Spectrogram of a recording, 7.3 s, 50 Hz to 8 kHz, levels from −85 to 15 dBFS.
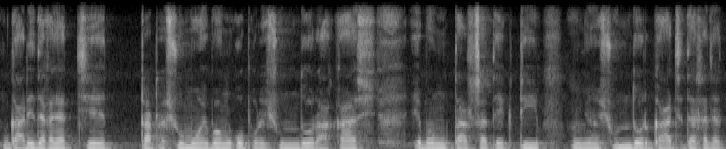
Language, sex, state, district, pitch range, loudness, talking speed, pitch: Bengali, male, West Bengal, North 24 Parganas, 190-200 Hz, -16 LUFS, 140 wpm, 195 Hz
